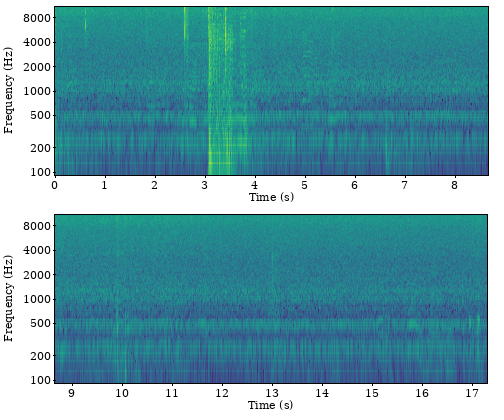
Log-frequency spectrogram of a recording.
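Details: Swarming honey bees being collected, producing a continuous low hum with stacked steady tones and a sharp knock of handling noise early on.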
